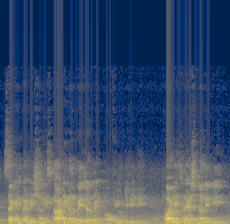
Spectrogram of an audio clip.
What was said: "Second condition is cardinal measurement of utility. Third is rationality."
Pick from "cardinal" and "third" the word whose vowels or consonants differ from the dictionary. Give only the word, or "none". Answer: third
